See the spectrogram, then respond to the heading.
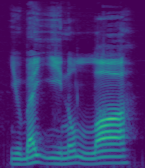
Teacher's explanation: maka kalimat Allah dibaca takhim dibaca tebal nah yubayyinullah nullah jangan nullah tapi nullah dibaca tebal seperti itu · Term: tafkhim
